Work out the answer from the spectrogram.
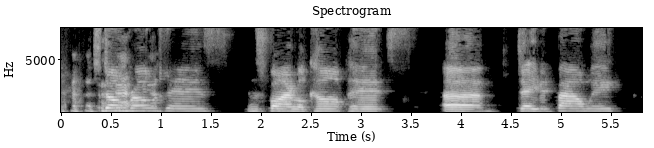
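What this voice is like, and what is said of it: Poor imitation of Lancashire accent. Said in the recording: “That's not a very good Lancashire accent.”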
